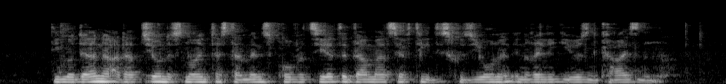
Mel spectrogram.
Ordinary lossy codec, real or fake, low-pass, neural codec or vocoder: AAC, 48 kbps; fake; 7.2 kHz; vocoder, 22.05 kHz, 80 mel bands, Vocos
